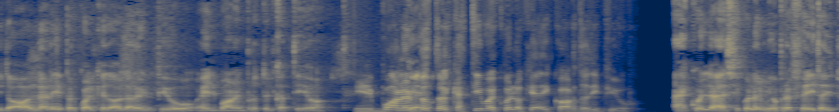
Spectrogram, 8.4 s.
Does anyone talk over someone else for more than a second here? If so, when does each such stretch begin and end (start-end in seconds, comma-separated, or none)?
none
